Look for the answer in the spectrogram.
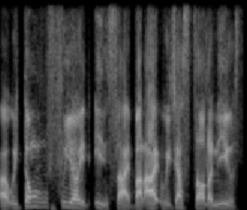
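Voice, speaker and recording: Taiwanese-accented man, halting and very animated. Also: mid-range voice, no echo. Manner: halting, repeats words. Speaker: university professor, panel speaker. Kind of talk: conference panel remarks. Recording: dull, dry video-call audio.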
